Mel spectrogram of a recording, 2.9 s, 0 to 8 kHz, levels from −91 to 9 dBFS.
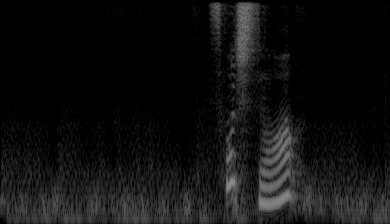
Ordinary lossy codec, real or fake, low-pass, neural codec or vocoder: none; fake; none; codec, 16 kHz, 0.5 kbps, FreqCodec, larger model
